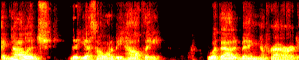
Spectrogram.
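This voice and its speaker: The speech moves at a fairly slow pace. The voice is somewhat breathy. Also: man. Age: 60s. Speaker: physician. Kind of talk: casual interview chat.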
